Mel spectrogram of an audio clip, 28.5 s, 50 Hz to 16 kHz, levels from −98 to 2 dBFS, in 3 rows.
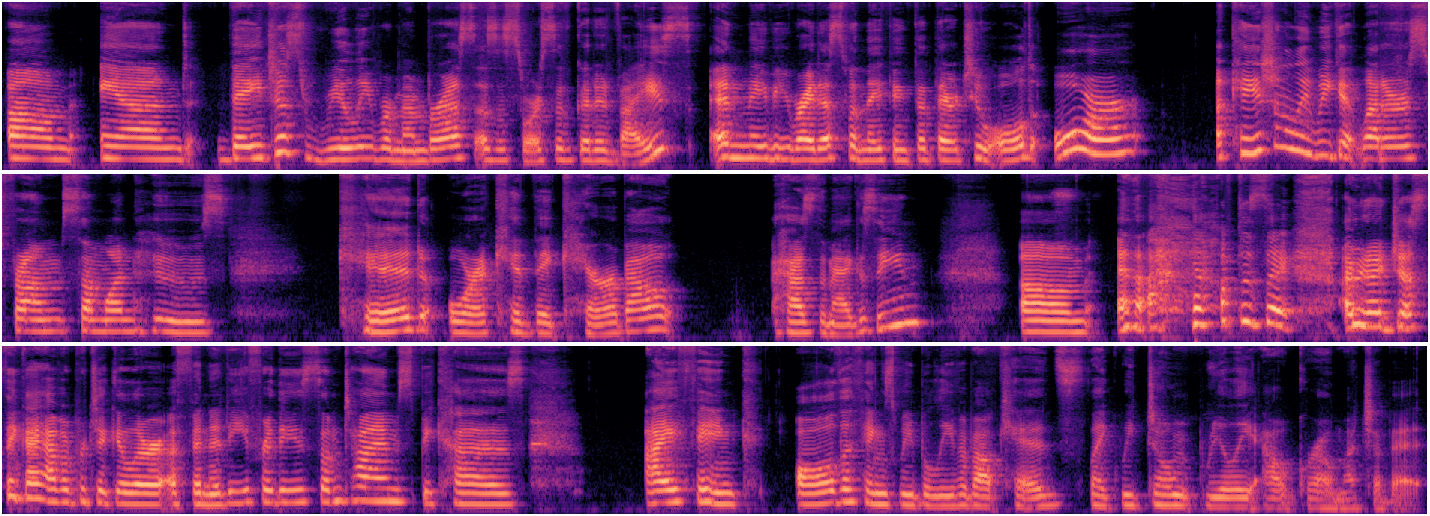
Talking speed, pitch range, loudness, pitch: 165 wpm, 200-255 Hz, -20 LUFS, 220 Hz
